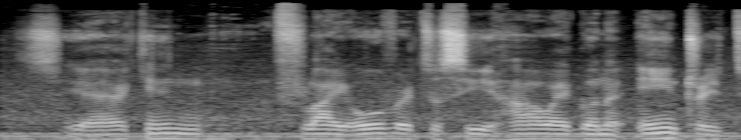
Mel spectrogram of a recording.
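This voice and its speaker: A man with a Brazilian accent, over noticeable background noise. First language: Portuguese. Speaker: flight simulator YouTuber. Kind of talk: gameplay tutorial. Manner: halting.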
